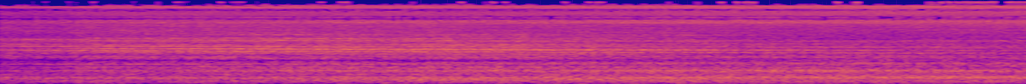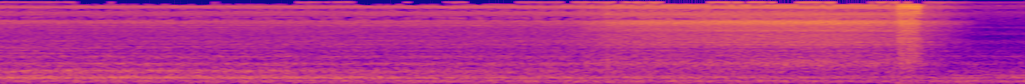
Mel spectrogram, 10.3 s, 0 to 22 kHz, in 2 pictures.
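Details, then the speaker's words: Honda 300EX ATV tire being inflated after remounting: a steady airy hiss for several seconds, swelling near the end, as air escapes around the tire before the bead seats. "So now we can inflate and hopefully we did everything right. I don't have to worry about it. You will hear air whooshing out of the tire when you first inflate it."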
